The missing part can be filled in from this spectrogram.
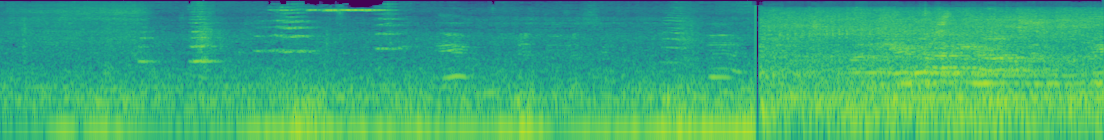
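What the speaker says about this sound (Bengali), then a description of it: "আমাদের ট্রেন চলেছে তার নিজস্ব গতিবেগে, নিজস্ব পথে, নিজস্ব ছন্দে।" Rumbling interior noise of a moving passenger train on a journey through eastern India, a steady low drone with rattling, and the cabin sound shifting partway through as the carriage noise becomes brighter and louder.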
